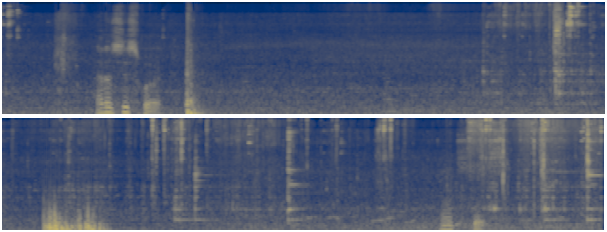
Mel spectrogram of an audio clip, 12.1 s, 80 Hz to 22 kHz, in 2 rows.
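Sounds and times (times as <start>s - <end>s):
dull low thump: 1.8s - 2.2s
screwdriver rattling on steel cable: 4.8s - 12.0s.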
